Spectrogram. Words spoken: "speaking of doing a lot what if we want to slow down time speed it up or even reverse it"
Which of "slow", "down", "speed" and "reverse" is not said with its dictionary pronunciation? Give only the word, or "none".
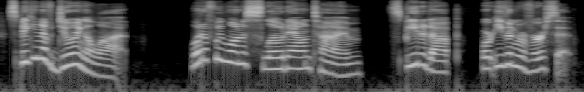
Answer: none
